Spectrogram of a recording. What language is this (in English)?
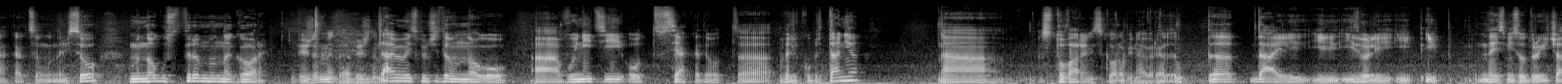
Bulgarian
